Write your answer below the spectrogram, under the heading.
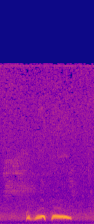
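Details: A single spotted dove phrase for decoy training: brief opening note, an arched coo and a long steady coo, clean and close.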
